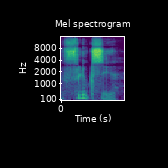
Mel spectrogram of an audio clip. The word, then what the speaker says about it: Fluxo: I will probably refer to it as Fluxo Media, but it's technically pronounced Fluxo.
